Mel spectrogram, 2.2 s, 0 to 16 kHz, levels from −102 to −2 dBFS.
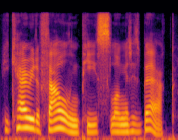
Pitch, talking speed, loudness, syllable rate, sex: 170 Hz, 240 wpm, -17 LUFS, 5.6 syllables/s, female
